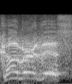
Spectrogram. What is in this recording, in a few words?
cover this, radio, male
